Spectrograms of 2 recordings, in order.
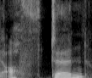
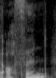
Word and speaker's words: often: Often, we don't say often, we say often, so the T is silent.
